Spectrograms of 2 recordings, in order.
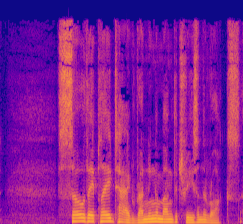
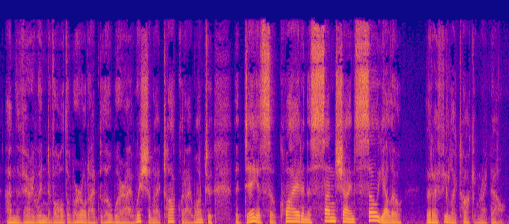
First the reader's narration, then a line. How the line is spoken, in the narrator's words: the wind very softly said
